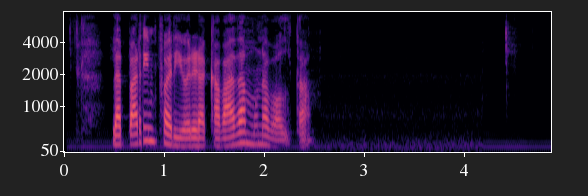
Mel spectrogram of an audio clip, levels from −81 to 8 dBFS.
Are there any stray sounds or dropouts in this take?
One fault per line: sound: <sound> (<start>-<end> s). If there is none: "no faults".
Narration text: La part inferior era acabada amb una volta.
no faults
